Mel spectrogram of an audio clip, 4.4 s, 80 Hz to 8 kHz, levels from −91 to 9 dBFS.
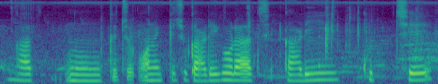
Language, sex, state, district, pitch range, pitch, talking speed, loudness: Bengali, female, West Bengal, Paschim Medinipur, 210-235 Hz, 220 Hz, 135 wpm, -21 LUFS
